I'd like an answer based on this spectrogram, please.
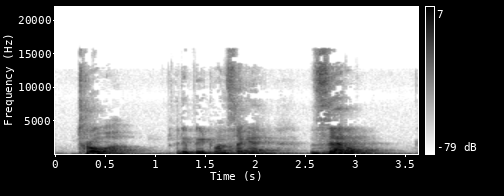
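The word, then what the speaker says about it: zéro: let's start the class जीरो इज जरो नॉट जीरो जरो अ the throw रेते आपरे मुआ रिपीट आफ्टर मी जरो अ the throw repeat once again जरो अ द थ्रो नाउ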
